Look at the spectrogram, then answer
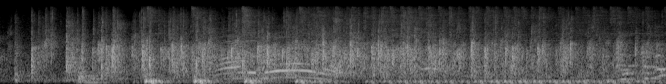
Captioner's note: applause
